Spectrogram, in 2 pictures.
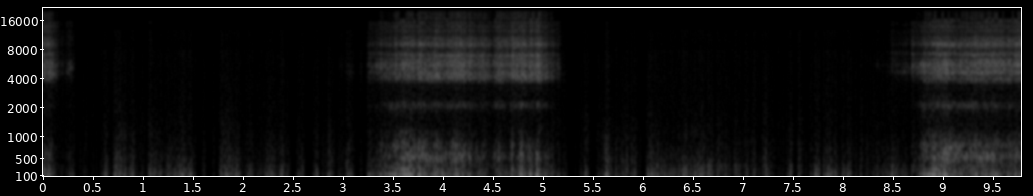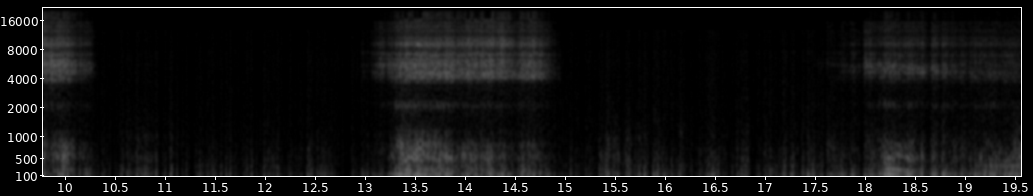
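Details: Adult man (husband) snoring during sleep: loud, rasping snores about every 5 seconds, roughly 12 breaths a minute, with softer breathing noise between.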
